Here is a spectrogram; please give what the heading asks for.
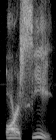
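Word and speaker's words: Arcee: And then my daughter's name is RC. I named her RC. It's spelled A RC E.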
